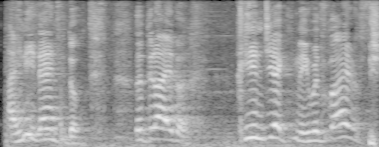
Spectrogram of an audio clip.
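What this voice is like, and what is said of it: Convincing Russian accent. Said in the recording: “Convincing Russian accent.”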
